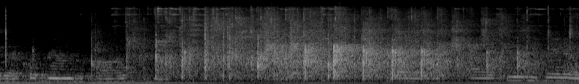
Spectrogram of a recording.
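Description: A brief round of applause for Susan Mashinsky, a caricature artist, rises after a voice, scattered claps building to moderate, fairly close, with speech partly over it.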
